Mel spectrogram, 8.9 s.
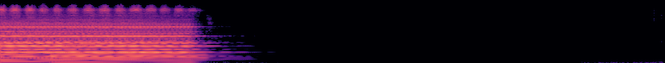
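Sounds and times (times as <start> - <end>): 
music: 0.0 - 3.9.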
